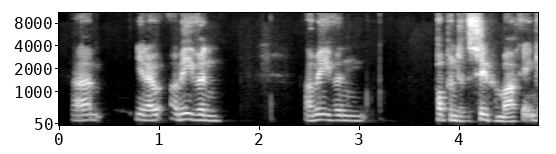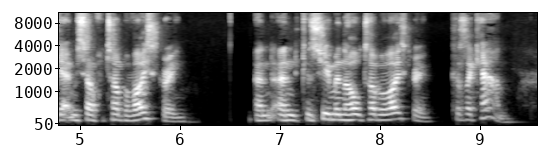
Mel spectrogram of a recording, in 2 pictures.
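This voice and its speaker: A man with a British accent speaks at a fairly quick pace, with long, frequent pauses. His voice is fairly high, with ordinary pitch variation. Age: 50s. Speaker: fitness coaching client. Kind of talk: interview.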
